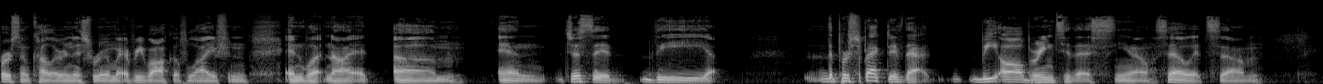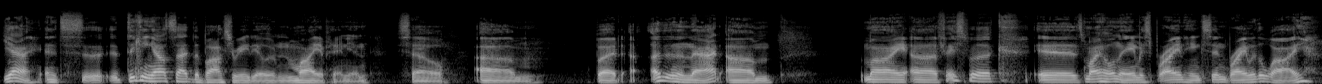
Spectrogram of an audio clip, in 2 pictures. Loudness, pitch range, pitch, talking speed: -25 LUFS, 85-110 Hz, 100 Hz, 140 wpm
